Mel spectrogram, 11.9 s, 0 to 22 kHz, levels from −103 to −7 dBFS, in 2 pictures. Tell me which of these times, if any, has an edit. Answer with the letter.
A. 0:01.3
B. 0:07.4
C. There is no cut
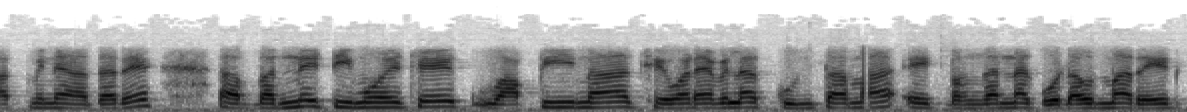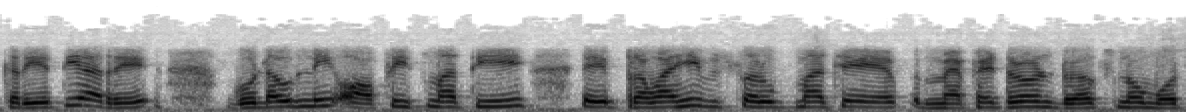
B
